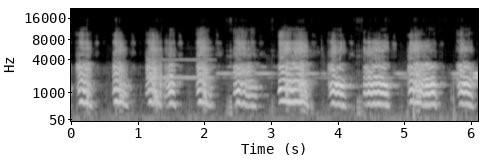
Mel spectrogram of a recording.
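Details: Newborn baby girl crying just after birth in hospital: strong, rhythmic cry, about ten clear wails with breaths between, in a quiet room.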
